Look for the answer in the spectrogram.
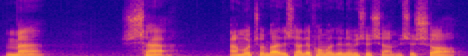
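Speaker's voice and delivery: usual speaking voice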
